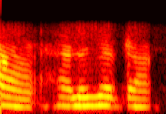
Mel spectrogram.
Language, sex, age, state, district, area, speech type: Malayalam, female, 18-30, Kerala, Palakkad, rural, conversation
